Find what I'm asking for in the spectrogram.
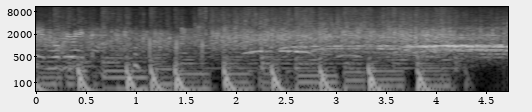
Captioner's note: audience applauds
